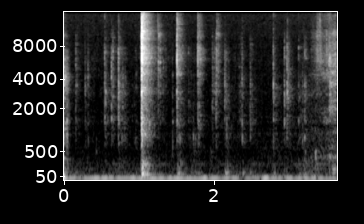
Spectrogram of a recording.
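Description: Someone types on a computer keyboard while entering a name into a Microsoft Word document, with a run of quiet, close clicks of uneven rhythm and one sharper keystroke standing out.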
